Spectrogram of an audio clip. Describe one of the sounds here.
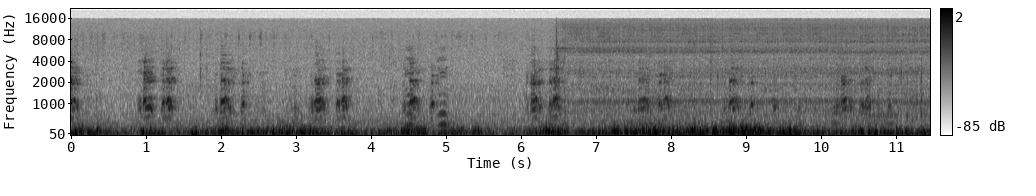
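Hens cluck in short repeated calls.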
